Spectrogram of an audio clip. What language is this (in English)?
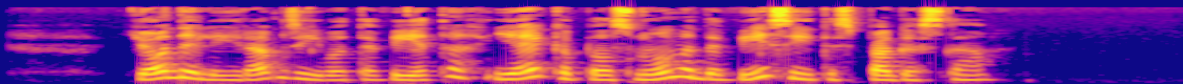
Latvian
